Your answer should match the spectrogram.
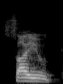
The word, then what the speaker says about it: Sioux: And he just looked puzzled, and then he went, Sioux. – That's a bit of a giveaway, mate, isn't it? It's not pronounced how it's spelt.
